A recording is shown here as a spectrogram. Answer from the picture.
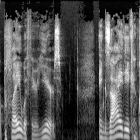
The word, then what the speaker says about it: anxiety: Anxiety, anxiety 在念完 G 的声音后面要接一个 Z，所以呢 X 这边念成 GZ, GZ，所以标准念法是 anxiety, anxiety, anxiety。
